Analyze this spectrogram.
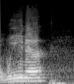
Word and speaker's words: Wiener: Well, Wiener, because in German that would be Wiener. Okay, it would be pronounced with a V.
